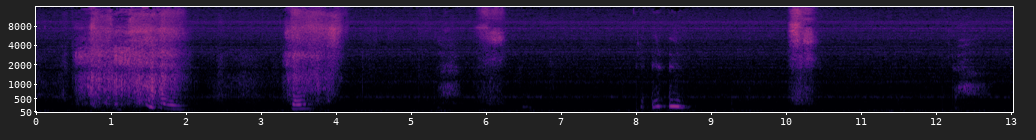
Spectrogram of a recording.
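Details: Person with a cold, after holding back sneezes all day, uses chhinkni to trigger sneezing: two forceful, noisy sneezes, then quieter sniffs and breaths in a quiet room.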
